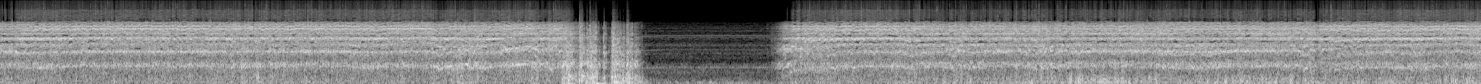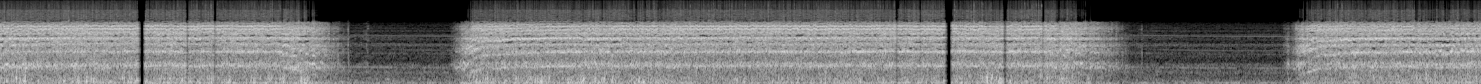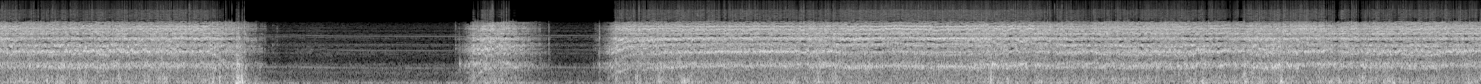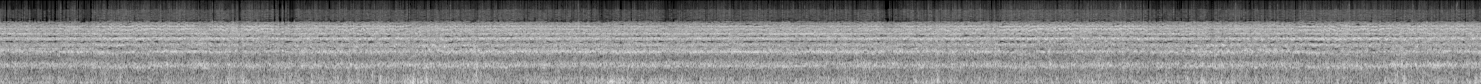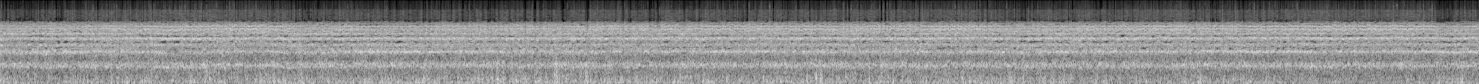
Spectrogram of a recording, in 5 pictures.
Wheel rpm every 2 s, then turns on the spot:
230, 230, 220, 20, 190, 220, 210, 220, 210, 40, 220, 230, 180, 20, 210, 210, 20, 40, 210, 220, 210, 230, 220, 230, 230, 230, 230, 230, 220, 220, 220, 230, 230, 230, 230, 230, 230.
none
